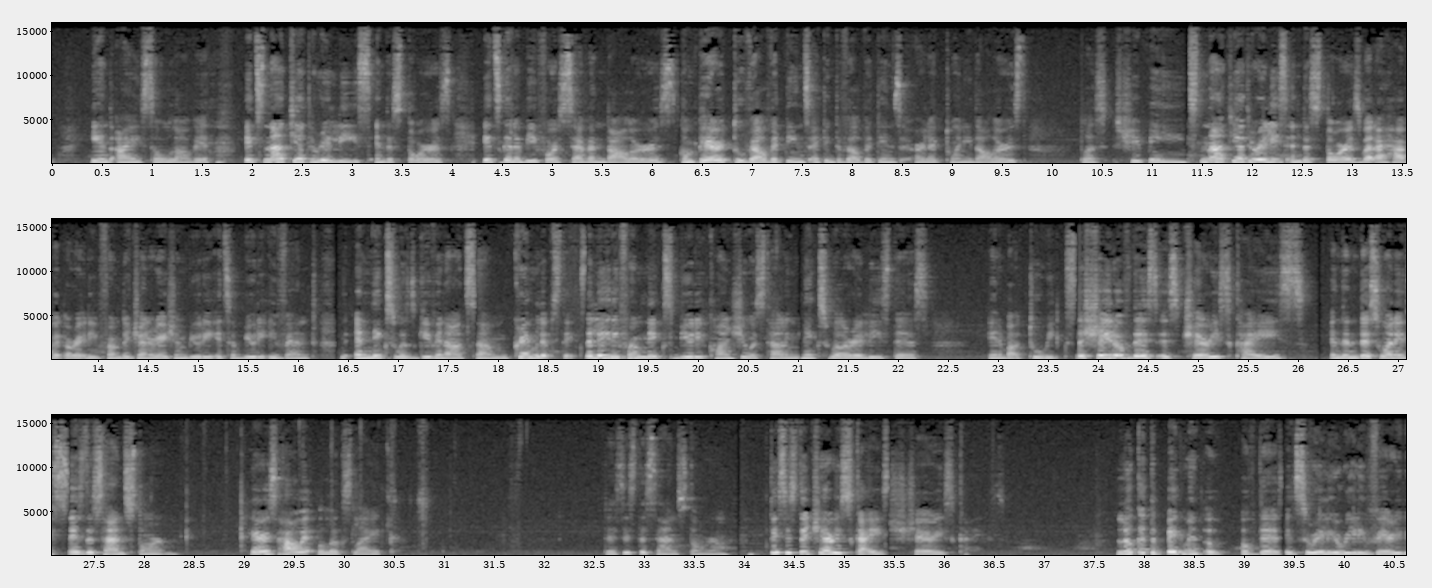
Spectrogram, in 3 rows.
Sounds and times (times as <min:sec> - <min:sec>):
Speech: 0:00.0 - 0:22.4, 0:23.0 - 0:30.6, 0:32.6 - 0:36.5, 0:37.8 - 0:40.6.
